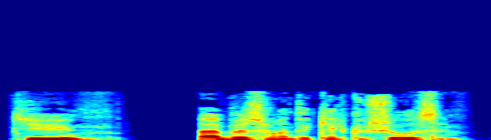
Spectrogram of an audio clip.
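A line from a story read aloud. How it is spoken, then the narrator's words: Brusque, effortful. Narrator (French): J'avais parlé d'un ton apparemment brusque, mais en réalité, chaque parole me demandait trop d'efforts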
